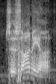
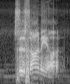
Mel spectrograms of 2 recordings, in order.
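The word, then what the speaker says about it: ζιζάνιον: Zyzizion, something like that, right? Zyzizion. All right. Let's see how it's spelled. Pronounced. Strong's G 2215. Zizanion. Zizanion.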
